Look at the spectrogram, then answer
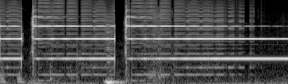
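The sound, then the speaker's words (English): A bright bell dings twice in quick succession, each loud strike ringing out with a clear, sustained metallic tone that lingers and slowly fades, with no voices. “Now here's where we have to have the bell sound effect.”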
